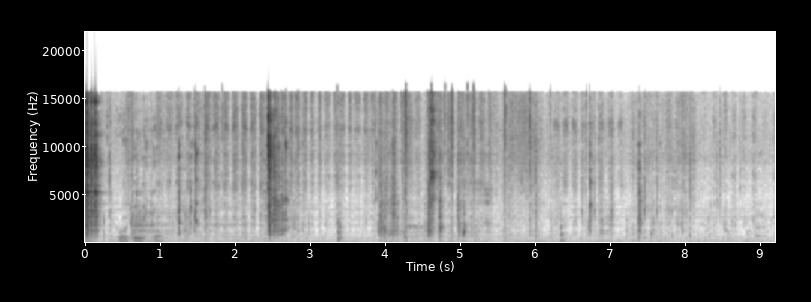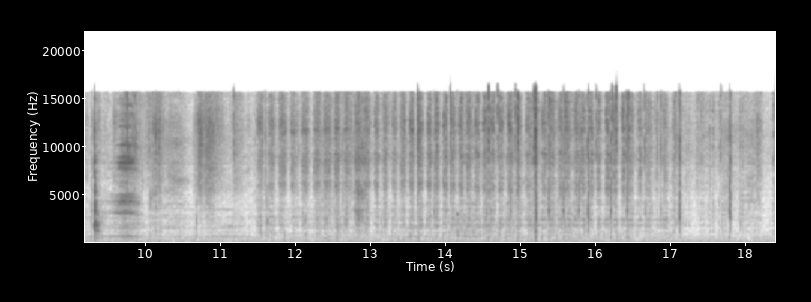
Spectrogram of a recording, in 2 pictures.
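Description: Crayons clicking and tapping as they are picked through and set down on a table, with faint scratching of coloring on paper. The taps are scattered and come most often in the first few seconds.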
